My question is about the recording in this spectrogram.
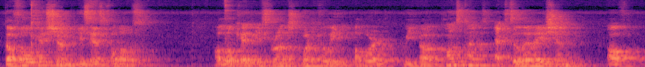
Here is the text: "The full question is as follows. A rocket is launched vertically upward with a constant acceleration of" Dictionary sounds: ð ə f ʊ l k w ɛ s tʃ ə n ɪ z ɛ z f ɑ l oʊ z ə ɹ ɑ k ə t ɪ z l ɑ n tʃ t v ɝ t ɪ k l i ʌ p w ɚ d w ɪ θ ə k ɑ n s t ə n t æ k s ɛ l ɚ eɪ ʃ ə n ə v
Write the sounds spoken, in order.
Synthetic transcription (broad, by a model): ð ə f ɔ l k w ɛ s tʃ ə n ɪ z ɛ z f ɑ l oʊ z ə l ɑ k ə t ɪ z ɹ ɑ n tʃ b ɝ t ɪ k l i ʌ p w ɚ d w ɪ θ ə k ɑ n s t ə n t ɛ k s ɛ l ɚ eɪ ʃ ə n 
